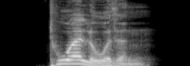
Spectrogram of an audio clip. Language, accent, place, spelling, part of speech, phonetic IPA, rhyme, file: German, Germany, Berlin, torlosen, adjective, [ˈtoːɐ̯loːzn̩], -oːɐ̯loːzn̩, De-torlosen.ogg
- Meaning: inflection of torlos: 1. strong genitive masculine/neuter singular 2. weak/mixed genitive/dative all-gender singular 3. strong/weak/mixed accusative masculine singular 4. strong dative plural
